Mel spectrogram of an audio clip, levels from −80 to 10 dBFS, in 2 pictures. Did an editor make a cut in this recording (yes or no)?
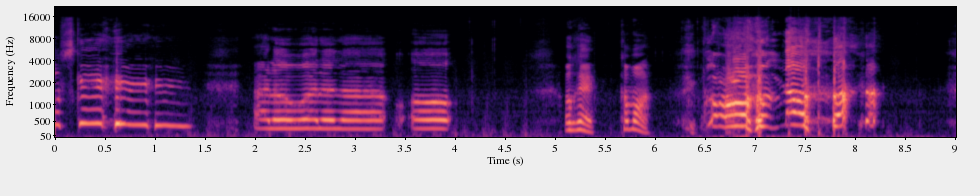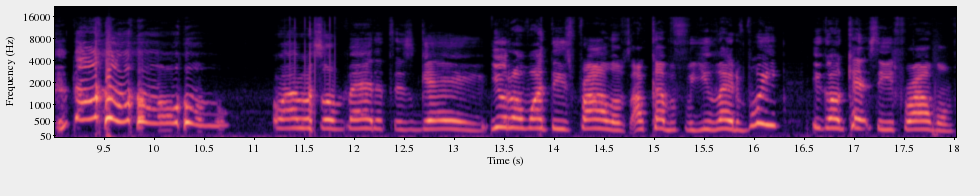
yes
